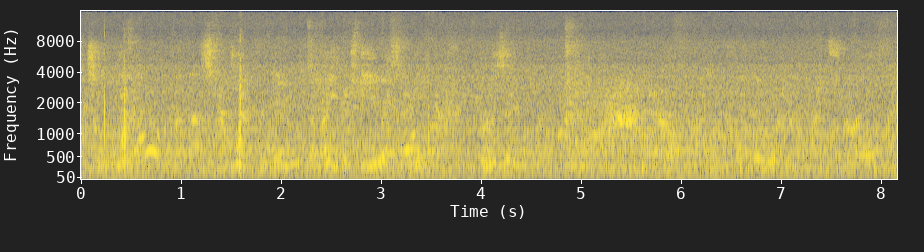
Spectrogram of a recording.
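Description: A baby makes soft cooing and fussing sounds close by.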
